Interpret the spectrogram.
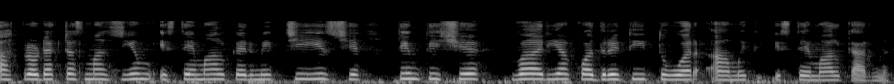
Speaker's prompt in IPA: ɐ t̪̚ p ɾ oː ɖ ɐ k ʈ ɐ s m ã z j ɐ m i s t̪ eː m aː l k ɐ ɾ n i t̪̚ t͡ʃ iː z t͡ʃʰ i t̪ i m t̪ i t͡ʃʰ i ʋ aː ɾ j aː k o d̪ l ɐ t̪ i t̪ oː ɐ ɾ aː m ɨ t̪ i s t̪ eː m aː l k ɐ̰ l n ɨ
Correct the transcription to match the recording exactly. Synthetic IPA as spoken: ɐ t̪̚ p ɾ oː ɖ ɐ k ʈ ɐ s m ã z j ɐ m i s t̪ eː m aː l k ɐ ɾ m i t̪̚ t͡ʃ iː z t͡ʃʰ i t̪ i m t̪ i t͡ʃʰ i ʋ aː ɾ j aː k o d̪ ɾ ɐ t̪ i t̪ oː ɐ ɾ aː m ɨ t̪ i s t̪ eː m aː l k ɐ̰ ɾ n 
